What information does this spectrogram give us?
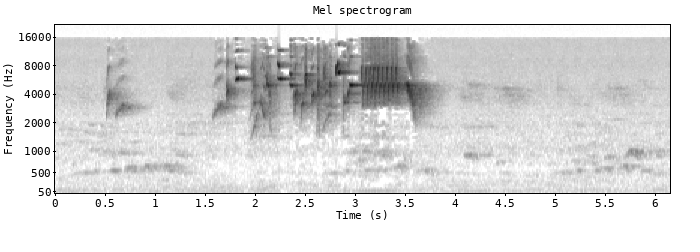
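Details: European goldfinch singing a rapid, high twittering phrase: after a single chirp it runs into a fast series of tinkling notes, ending in a short, dense buzzy trill.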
